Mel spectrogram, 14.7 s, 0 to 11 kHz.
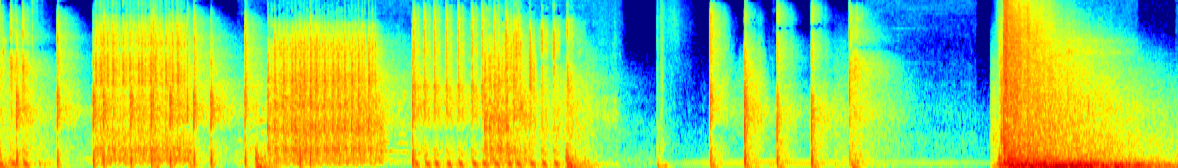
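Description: A C4 blast goes off in PUBG as a loud, broad, roaring burst near the end, after a stretch of rapid gunfire and scattered single shots.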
